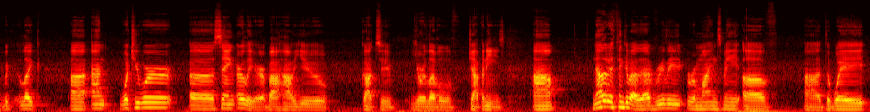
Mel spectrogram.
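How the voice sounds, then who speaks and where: A man's voice: medium pitch, fairly bright tone. A young man whose first language is Russian, chatting casually as host, full of fillers and restarts. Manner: hesitant, many fillers and restarts. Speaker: channel host. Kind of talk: casual video call chat.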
